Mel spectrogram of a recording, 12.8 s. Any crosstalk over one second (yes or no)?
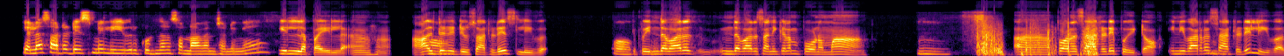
no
